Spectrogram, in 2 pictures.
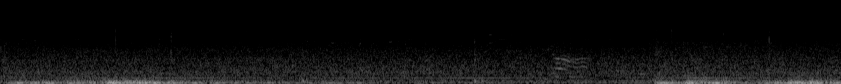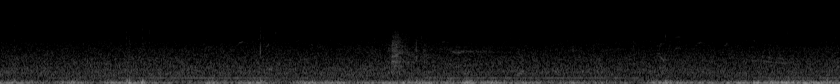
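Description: A football is kicked and headed back and forth outdoors.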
